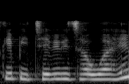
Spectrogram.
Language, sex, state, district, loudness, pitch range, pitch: Hindi, female, Bihar, Muzaffarpur, -24 LUFS, 235-255 Hz, 245 Hz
